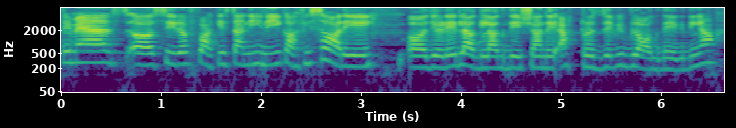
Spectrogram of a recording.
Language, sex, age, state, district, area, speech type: Punjabi, female, 18-30, Punjab, Patiala, urban, spontaneous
